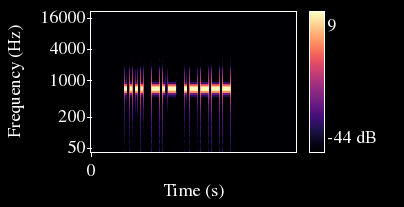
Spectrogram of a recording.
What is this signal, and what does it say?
Morse code, heard as a keyed tone, about 22 wpm, 700 Hz. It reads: HK1
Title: Callsign Prefixes for Top 100 DXCC - 22wpm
